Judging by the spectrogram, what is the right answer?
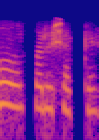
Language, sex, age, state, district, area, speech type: Marathi, female, 18-30, Maharashtra, Amravati, urban, conversation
